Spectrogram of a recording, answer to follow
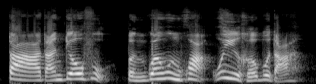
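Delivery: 大声喝斥, 声音更高更响; 像坐堂老爷拍案怒喝. A narrator's reading. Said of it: "太守又喝道". (太守大声喝斥犯妇)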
